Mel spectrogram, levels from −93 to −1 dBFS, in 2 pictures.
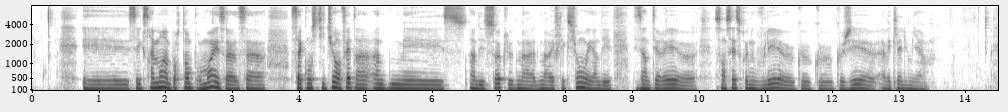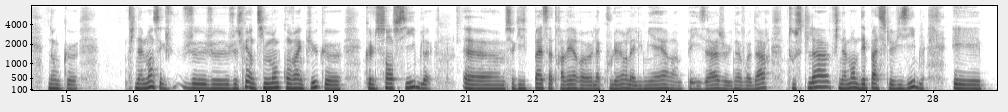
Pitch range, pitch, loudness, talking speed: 135-155 Hz, 145 Hz, -33 LUFS, 170 wpm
